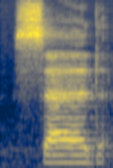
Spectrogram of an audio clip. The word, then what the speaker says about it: said: as well um and be careful with this one you want to differentiate it from the word sad which has the a vowel when I'm saying sad my mouth is more open the front of my tongue is down the back of my tongue is lifted said my mouth is not quite as open and my tongue is a little bit flatter generally for that F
